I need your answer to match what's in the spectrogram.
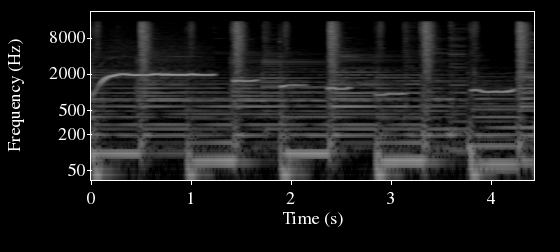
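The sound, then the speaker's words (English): A whistled ice cream truck tune, The Entertainer: a clear, high melody sliding between held and stepped notes over steady, bouncy chords that thump on a regular beat; no one speaks. “Have you ever noticed how when you hear the entertainer playing, you immediately remember what it was like chasing an ice cream truck as a kid?”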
